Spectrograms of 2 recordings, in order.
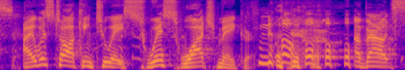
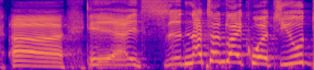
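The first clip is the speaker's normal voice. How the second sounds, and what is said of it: Deliberately bad Swiss accent. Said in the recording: “It's a Swiss accent, said the guy who has no idea what he's doing.”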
